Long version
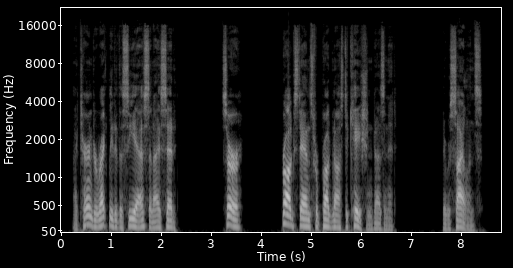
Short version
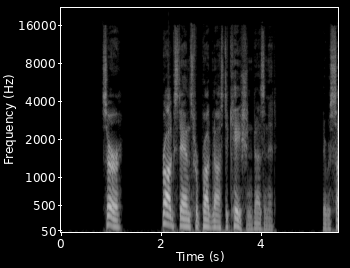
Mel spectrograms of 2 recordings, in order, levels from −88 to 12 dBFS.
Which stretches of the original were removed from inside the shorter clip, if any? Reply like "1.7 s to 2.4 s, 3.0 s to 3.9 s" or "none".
none

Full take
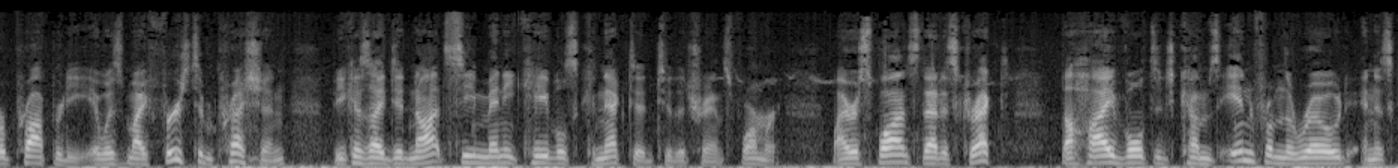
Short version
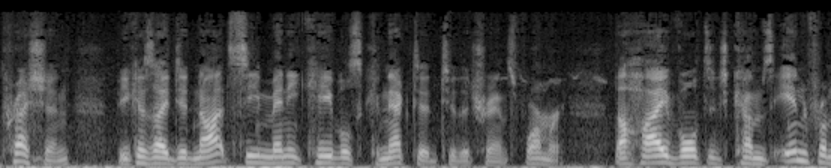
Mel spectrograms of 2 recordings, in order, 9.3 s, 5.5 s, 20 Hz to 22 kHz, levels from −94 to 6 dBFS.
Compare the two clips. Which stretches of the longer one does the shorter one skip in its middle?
5.5 s to 7.0 s

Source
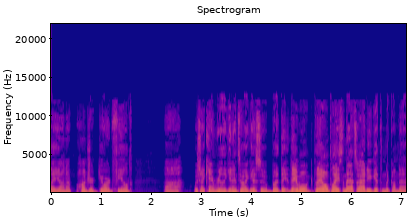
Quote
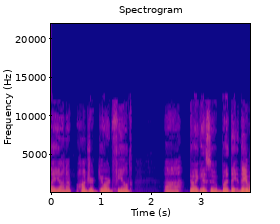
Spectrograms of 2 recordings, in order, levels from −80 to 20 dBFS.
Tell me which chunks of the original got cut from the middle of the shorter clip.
2.8 s to 3.8 s

